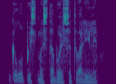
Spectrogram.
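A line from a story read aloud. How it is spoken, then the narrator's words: Whisper. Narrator (Russian): шепот второго старшего матроса, мистера Линклеттера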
